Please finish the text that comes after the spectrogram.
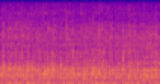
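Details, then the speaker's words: South Bend lathe change gears before oiling: steady, even mechanical whir with light gear chatter, no speed change; noise from the gears lacking oil. "thing still got some noise"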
